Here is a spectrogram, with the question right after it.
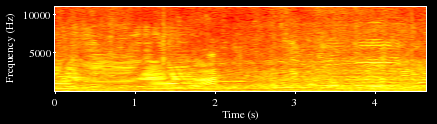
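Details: Friesian and crossbred bull calves at Raniganj cattle market, Dinajpur, on 6 August: one steady, tonal moo lasting under two seconds, followed by a short rising bleat-like note, over constant crowd murmur and market bustle.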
